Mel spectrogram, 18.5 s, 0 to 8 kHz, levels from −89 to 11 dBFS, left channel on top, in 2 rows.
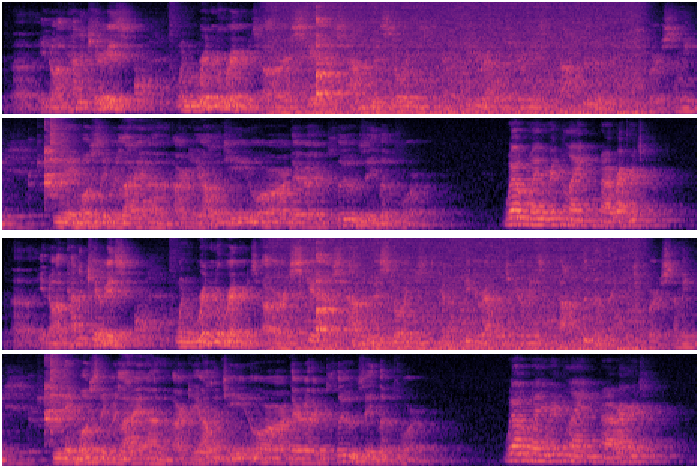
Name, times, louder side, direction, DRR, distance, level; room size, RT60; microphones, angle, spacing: voice 1, 0.1-1.7 1.9-9.7 9.9-14.8, right 1 dB, 65° right, 0 dB, 0.5 m, -26 dB
sound 1, 1.8-2.8 3.1-3.2 3.6-3.8 4.2-10.5, equal, 25° left, 0.5 m, -29 dB
sound 2, 3.4-8.6, equal, 50° left, 0.8 m, -30 dB
voice 2, 15.9-17.8, left 2 dB, 85° left, 0 dB, 0.5 m, -23 dB
2.0 x 2.0 x 3.6 m, 1.4 s
head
